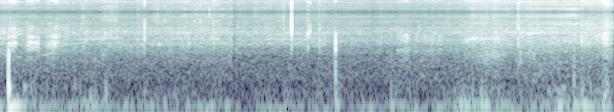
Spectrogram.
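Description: Kayak paddle strokes in rushing whitewater, with a sharp knock right at the start as the paddle blade swings close by, and a smaller knock a little past the middle. Splashing and moving water fill the rest, getting louder near the end.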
